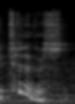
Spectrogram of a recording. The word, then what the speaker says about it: tinnitus: recover from tinnitus slash tinnitus the reason why i say it like this is because i say tinnitus but some of the british people will say to this i'm sure rob says tinnitus the brits i love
